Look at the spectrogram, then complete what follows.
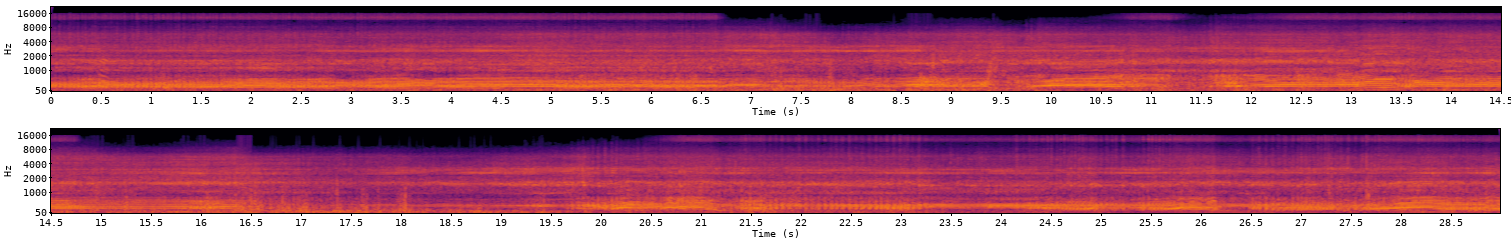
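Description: Dirt bike engine revving up and down over and over, its pitch climbing and dropping every second or two as the throttle is worked.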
